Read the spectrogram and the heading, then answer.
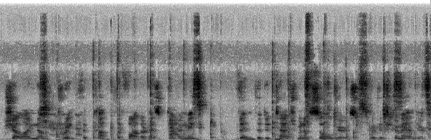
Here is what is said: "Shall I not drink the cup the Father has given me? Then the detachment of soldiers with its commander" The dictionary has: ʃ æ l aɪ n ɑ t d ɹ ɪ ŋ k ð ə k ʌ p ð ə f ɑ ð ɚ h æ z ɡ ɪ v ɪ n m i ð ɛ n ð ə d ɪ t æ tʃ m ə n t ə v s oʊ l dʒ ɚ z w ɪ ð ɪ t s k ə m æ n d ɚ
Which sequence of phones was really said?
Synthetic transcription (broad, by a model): ʃ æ l aɪ n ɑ t d ɹ ɪ ŋ k ð ə k ʌ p ð ə f ɑ ð ɚ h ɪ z ɡ ɪ v ɪ n m i ð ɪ n ð ə d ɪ t æ tʃ m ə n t ə v s oʊ l dʒ ɚ z w ɪ ð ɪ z k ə m æ n d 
